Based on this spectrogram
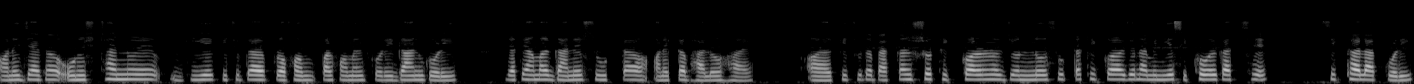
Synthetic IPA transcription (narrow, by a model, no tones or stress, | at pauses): ɔnek̚d͡ʑaeɡaeʔonuʃʈʰanoeɡiekit͡ɕʰuʈapɾɔfʰopaɾfʰoɾmenskoɾiɡankoɾi | d͡ʑat̪eamaɾɡaneɾsuʈ̚ʈaɔ̰nek̚ʈabʱaloɦɔe | kit͡ɕʰuʈabɛkːanʃoʈʰikːɔɾanoɾd͡ʑonːoʃuʈ̚ʈaʈʰikːɔɾaɾd͡ʑonːoaminieʃikʰːoaɾkaːɕʰe | ʃikʰːalab̚koɾi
